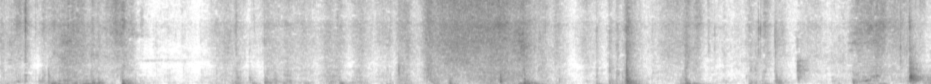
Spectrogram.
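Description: Irregular knocks, scrapes and rustling as a large cardboard box and the car seat packed inside it are handled and lifted out.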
